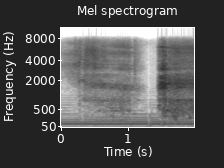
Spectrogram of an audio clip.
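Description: A person breathing close to the microphone: two breathy rushes of air, the second one louder.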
